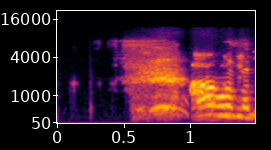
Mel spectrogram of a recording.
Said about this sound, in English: I want to say God bless you.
